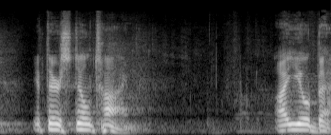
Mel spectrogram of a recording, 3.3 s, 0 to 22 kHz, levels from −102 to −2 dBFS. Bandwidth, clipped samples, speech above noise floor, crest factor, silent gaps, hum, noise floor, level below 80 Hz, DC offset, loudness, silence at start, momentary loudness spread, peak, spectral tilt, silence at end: 12 kHz; under 0.1%; 44 dB; 16 dB; none; none; -66 dBFS; -70 dBFS; under 0.1%; -23 LUFS; 0.35 s; 18 LU; -8 dBFS; -5.5 dB/octave; 0 s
